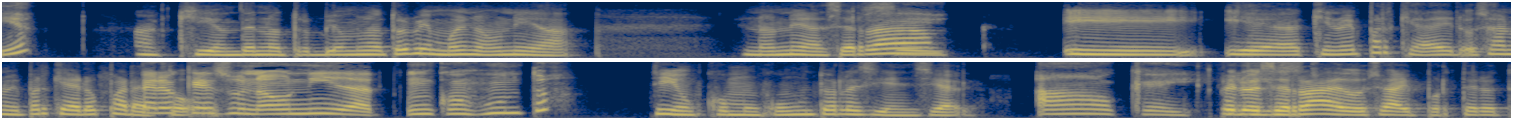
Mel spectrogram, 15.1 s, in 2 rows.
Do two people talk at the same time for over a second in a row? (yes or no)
no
